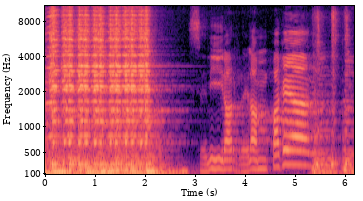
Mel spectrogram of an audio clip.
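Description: Mariachi band recording playing a fast strummed rhythm. About two seconds in, the band breaks off into a slow, wavering melodic phrase, and the full band comes back in just before the end.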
